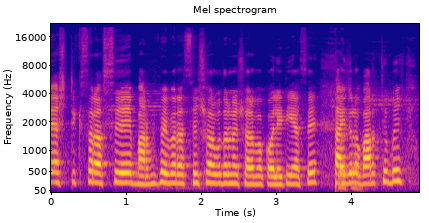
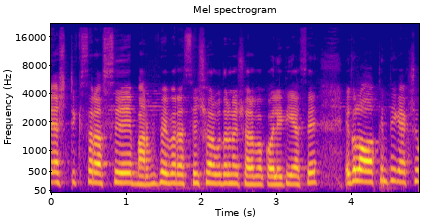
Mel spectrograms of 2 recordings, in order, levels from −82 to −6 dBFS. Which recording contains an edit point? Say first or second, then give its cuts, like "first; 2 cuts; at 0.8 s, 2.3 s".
first; 1 cut; at 3.8 s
